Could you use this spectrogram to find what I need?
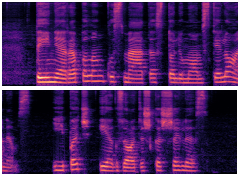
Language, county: Lithuanian, Klaipėda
